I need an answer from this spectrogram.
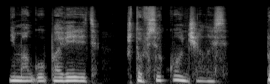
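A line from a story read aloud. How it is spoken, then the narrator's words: Whisper. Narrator (Russian): прошептала я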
